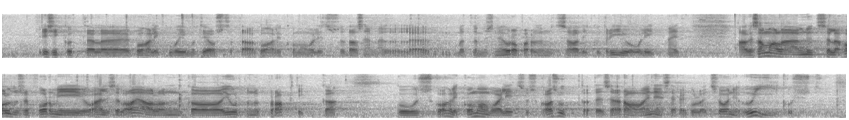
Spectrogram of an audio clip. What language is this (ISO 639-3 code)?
est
